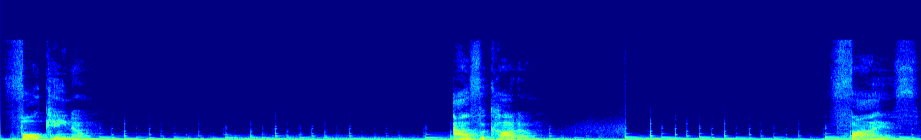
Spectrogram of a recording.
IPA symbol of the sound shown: v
